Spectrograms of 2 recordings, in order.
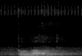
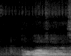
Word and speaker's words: beloved: But even more than that, the second label that God gives to us is this, that you are beloved. Beloved is how you pronounce that, not be loved, like be dazzled.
